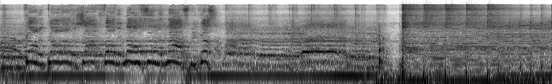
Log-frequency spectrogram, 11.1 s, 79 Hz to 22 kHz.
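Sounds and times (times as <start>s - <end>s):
rock band with drums: 4.2s - 11.0s
guitar and bass chord: 7.5s - 11.0s.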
